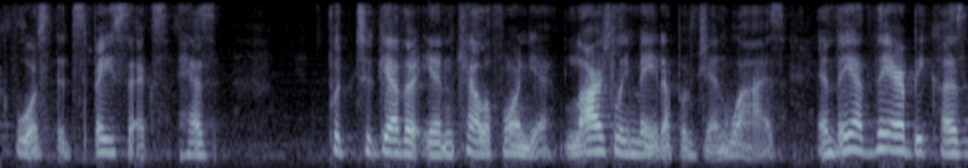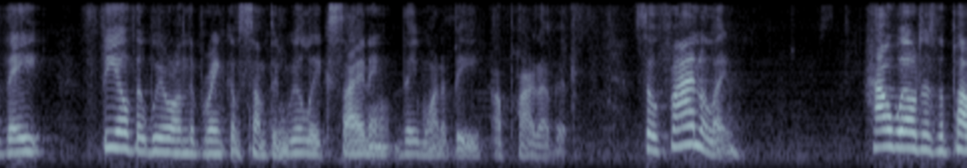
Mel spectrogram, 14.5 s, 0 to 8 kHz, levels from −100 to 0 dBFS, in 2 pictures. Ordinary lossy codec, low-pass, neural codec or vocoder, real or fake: AAC, 48 kbps; 7.2 kHz; none; real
